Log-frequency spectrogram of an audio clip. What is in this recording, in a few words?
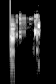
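Raleigh Police Southeast District Tactical; p25; wake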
